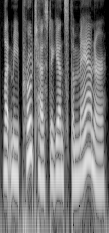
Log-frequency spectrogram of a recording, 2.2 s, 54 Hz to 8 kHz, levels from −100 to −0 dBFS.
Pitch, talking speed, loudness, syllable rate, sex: 190 Hz, 165 wpm, -17 LUFS, 4.4 syllables/s, female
